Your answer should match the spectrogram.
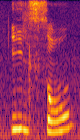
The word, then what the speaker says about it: ils sont: Ils sont, ils sont, T is not pronounced.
